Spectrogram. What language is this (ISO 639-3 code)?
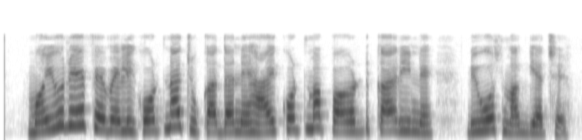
guj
